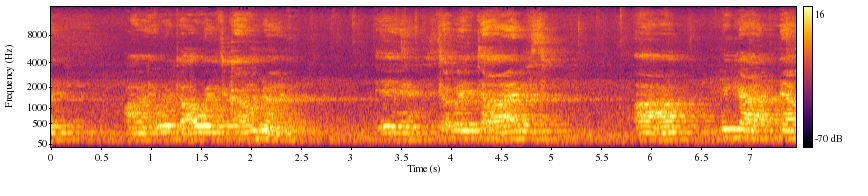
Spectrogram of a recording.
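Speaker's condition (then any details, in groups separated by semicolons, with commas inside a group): Cerebral palsy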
